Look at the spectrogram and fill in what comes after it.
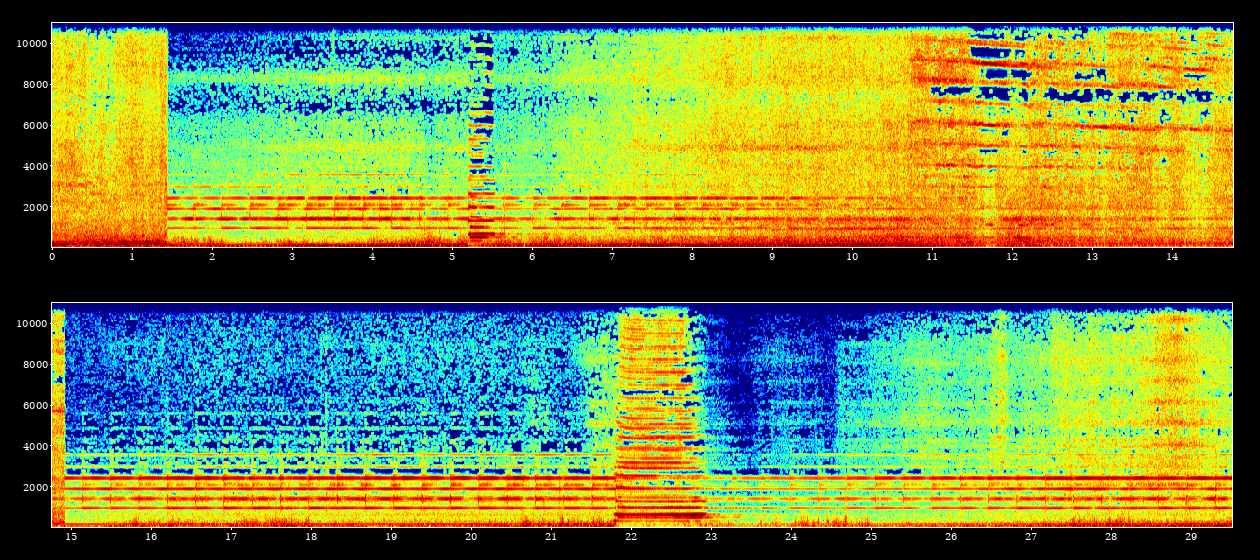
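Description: Freight train hauled by KiwiRail DL class diesel-electric locomotives: the wagons run past on the rails, then the locomotive's horn sounds long, steady multi-note blasts as it approaches, with the diesel engine running underneath.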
